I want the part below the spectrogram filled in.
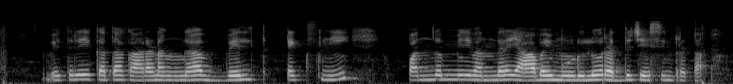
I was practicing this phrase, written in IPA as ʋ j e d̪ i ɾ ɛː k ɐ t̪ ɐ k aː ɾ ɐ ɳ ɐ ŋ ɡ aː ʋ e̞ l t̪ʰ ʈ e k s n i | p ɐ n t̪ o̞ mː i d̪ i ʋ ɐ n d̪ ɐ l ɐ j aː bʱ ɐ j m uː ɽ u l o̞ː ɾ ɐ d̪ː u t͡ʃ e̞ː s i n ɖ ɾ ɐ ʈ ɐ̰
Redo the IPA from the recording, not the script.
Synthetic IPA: ʋ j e t̪ i ɾ ɛː k ɐ t̪ ɐ k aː ɾ ɐ ɳ ɐ ŋ ɡ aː ʋ e̞ l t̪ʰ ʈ e k s n i | p ɐ n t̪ o̞ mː i d̪ i ʋ ɐ n d̪ ɐ l ɐ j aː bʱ ɐ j m uː ɽ u l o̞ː ɾ ɐ d̪ː u t͡ʃ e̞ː s i n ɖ ɾ ɐ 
